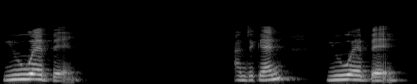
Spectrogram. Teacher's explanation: your double L here sounds like a Y and your V is going to sound like a B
